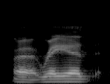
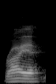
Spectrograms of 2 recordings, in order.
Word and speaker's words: Raya: Is it Raya or Raya? – Raya. It's spelled R-A-Y-A. I keep saying Raya. It's Raya the Last Dragon.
